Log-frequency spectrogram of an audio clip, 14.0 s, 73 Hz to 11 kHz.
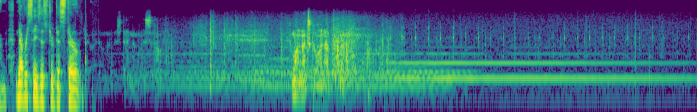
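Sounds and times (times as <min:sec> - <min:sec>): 
speech: 0:00.1 - 0:01.9, 0:05.8 - 0:06.8
low humming drone: 0:02.7 - 0:13.9
clock ticking: 0:03.4 - 0:13.9.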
